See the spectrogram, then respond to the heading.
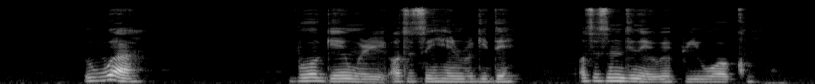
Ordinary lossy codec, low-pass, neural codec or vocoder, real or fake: Opus, 64 kbps; 14.4 kHz; none; real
